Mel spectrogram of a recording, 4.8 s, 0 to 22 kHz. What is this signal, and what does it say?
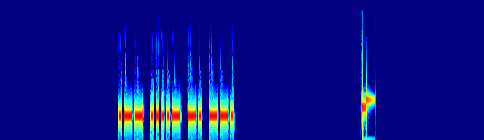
Morse code, heard as a keyed tone, about 42 wpm, 700 Hz. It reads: W4NG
